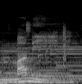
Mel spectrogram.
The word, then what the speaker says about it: mummy: comes from ancient egypt it's called a mummy not like a mother for a mother it's a oh mommy but this is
